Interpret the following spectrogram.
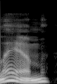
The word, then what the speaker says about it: lamb: Some letters in words are not pronounced like the B in lamb or the K in knife.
